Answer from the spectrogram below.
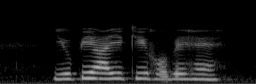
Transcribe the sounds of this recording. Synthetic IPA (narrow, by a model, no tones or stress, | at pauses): juːpiaːikiɦoːbeɦɛ̃ː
